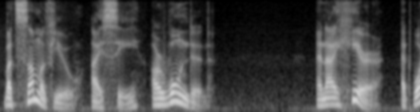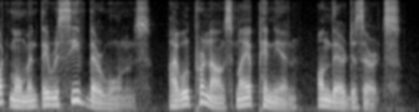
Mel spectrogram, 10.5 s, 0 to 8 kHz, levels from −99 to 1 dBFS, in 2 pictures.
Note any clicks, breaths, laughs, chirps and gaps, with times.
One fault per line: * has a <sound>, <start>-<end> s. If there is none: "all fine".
all fine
